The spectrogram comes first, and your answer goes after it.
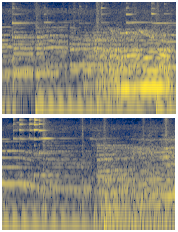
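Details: Dozens of plump village cows walking in a line toward green pasture in the morning: one long moo that swells and bends downward, over a continuous low drone and faint clanking.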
